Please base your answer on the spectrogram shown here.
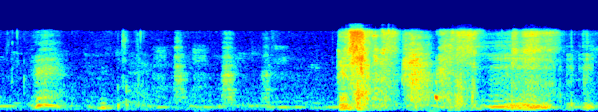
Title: My dog cant stop sneezing lol funny shit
